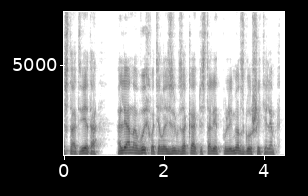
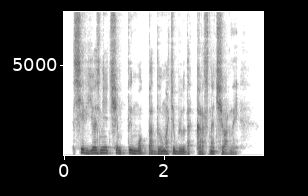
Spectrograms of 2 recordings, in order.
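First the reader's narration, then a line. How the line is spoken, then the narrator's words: Angry hiss. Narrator (Russian): Зло прошипела она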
